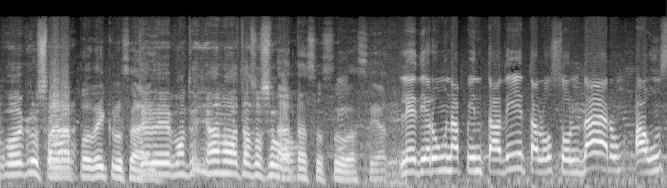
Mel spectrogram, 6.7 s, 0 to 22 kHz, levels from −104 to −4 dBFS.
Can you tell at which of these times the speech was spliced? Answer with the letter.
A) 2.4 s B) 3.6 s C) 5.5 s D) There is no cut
B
